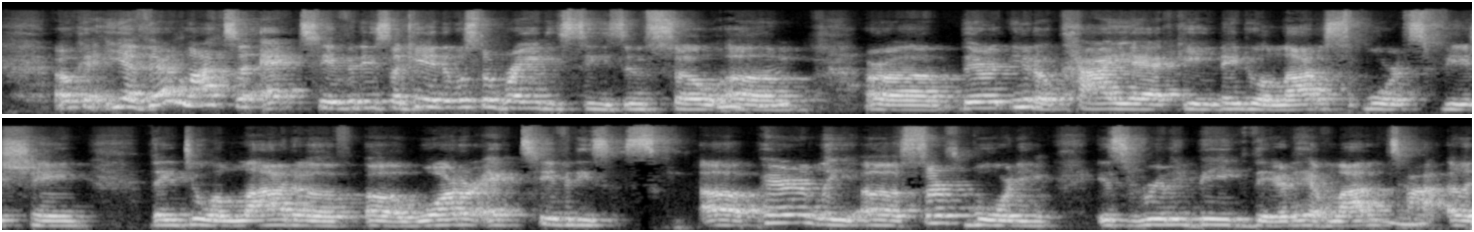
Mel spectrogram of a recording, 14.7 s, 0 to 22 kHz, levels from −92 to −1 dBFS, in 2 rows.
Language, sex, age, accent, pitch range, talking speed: English, female, 40-59, American, 175-240 Hz, 200 wpm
